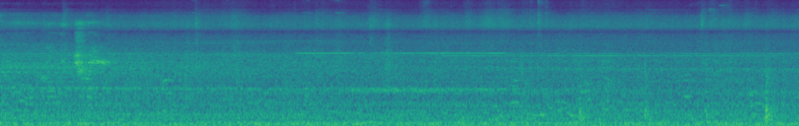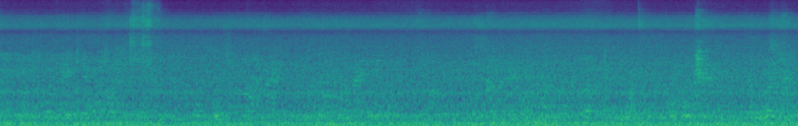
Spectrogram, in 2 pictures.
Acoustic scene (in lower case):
subway train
